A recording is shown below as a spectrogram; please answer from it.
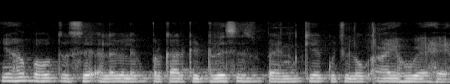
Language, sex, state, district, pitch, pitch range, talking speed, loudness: Hindi, male, Jharkhand, Sahebganj, 140 Hz, 135-145 Hz, 200 wpm, -16 LUFS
